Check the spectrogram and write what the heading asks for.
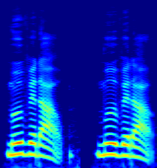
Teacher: it の t を柔らかい d の音にしてみてください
